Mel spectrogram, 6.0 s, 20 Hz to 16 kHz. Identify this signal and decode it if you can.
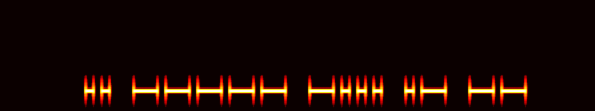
Morse code, heard as a keyed tone, about 15 wpm, 700 Hz. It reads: I0BAM
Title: DXCC-100 Call Signs - 5 Characters - Repeated 3x - 15wpm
